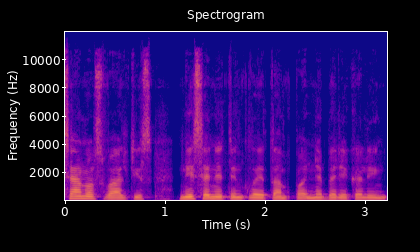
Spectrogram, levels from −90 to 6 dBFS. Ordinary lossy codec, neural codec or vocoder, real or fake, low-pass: Opus, 24 kbps; none; real; 10.8 kHz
